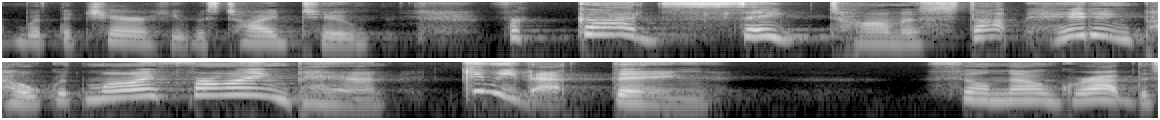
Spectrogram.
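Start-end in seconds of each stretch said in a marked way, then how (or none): 1.9-7.0 high, loud, exasperated scolding; fed-up yell that starts high and drops; exasperated outburst. Acted. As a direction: cry out in frustration, then order it handed over. Exasperated man scolds friend.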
